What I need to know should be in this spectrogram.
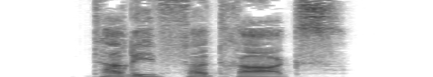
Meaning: genitive singular of Tarifvertrag
- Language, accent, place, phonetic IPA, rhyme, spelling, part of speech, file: German, Germany, Berlin, [taˈʁiːffɛɐ̯ˌtʁaːks], -iːffɛɐ̯tʁaːks, Tarifvertrags, noun, De-Tarifvertrags.ogg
